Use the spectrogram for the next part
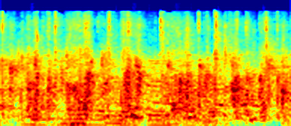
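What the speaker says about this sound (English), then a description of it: "A wee applause for Ethan" Wedding guests at a reception applaud with a warm, continuous wash of clapping throughout a short stretch.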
